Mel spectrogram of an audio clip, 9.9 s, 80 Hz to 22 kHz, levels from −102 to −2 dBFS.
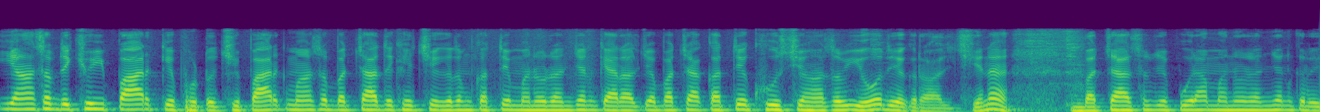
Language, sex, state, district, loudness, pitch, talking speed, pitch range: Maithili, male, Bihar, Purnia, -14 LUFS, 155 Hz, 240 wpm, 150-165 Hz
